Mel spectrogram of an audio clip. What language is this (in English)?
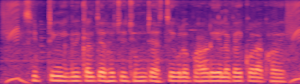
Bangla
